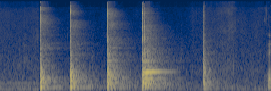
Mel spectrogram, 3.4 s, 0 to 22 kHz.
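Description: Hammer strikes locking a brake hose retaining clip on a 2006-2011 Chevrolet HHR, five sharp metallic taps in a quick uneven rhythm, close and fairly loud.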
